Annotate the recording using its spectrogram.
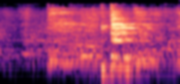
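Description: Live electric guitar and electric bass playing together. The chords come in about half a second in, with a loud accented hit from both near the middle.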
